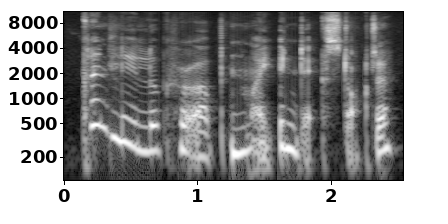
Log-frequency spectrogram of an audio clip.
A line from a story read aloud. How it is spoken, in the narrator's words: murmured Holmes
